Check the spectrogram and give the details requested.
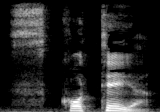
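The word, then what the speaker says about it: σκοτία: سكوتيا او سكوتي سكوتي ليه بننطق سكوتيا ليه بننطق الالفا كانها في بدايه كلمه لان الايو عليها نبره وقبليها حرف ساكن قبليها حرف ساكن يعني هي نهايه مقطع فاللي بعديها بدايه مقطع فتنطق سكوت او سكوتيا سكوت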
